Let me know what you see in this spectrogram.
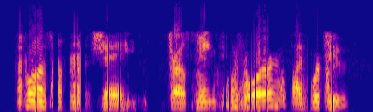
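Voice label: police department, scanner audio trunk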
